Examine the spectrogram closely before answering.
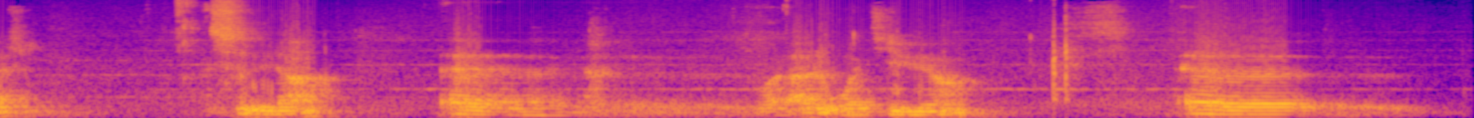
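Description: A man speaks calmly into a microphone, heard through a loudspeaker in a reverberant room.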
